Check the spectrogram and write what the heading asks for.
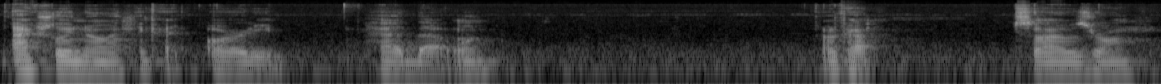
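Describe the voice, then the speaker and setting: A man's voice: fairly low pitch, completely flat delivery, moderate pace, a little mellow. A man chatting casually on a cooking livestream, rambling along and swearing offhandedly. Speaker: livestream host. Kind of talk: casual livestream chat while cooking and eating. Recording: clearly noisy room ambience.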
